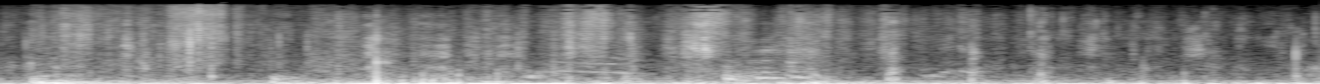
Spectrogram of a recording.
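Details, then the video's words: Cat mukbang ASMR: irregular crunching bites, roughly two to three per second, some sharp and loud, with faint short tonal scraps between them and a low background hum. "고양이 먹방 (CAT MUKBANG ASMR)"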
